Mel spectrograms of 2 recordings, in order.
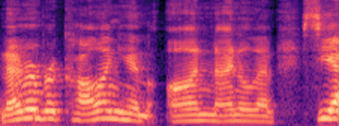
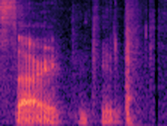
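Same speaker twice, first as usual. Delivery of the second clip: ordinary talk, nothing marked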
